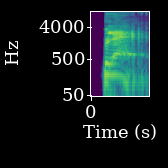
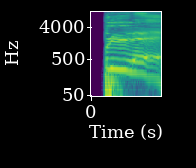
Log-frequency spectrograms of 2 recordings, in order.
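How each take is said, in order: First: It is said too fast. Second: It is said too slowly.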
